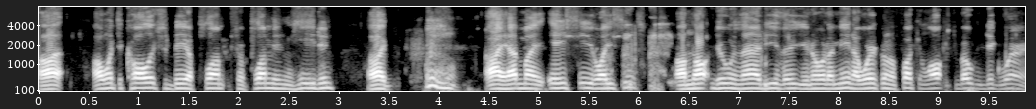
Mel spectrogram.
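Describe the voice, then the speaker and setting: A man with a Down East Maine accent, fairly quick and monotone, flat in intonation, with big swings in loudness in a dry, close sound with no echo. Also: fairly high pitch for a man. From Maine (Down East). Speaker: lobster fisherman, Air Force veteran. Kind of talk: casual panel chat. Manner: casual, rambling with fillers.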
